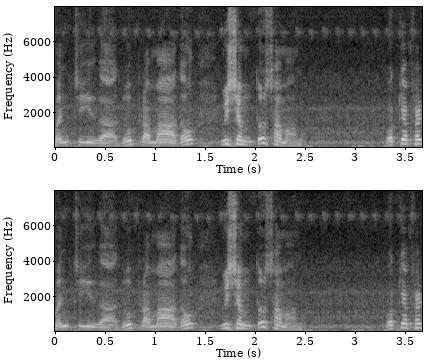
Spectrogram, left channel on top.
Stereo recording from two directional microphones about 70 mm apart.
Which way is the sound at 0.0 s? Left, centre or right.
Centre.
